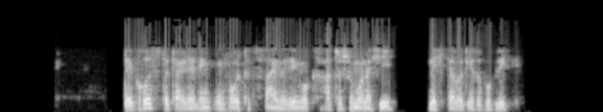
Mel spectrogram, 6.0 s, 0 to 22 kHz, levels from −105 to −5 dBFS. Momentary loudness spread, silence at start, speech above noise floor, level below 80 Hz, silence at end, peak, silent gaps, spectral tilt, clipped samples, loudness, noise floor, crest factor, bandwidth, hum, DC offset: 5 LU; 1.25 s; 44 dB; -44 dBFS; 0.85 s; -2 dBFS; 4.05-4.27 s; -7 dB/octave; under 0.1%; -18 LUFS; -62 dBFS; 18 dB; 11.5 kHz; none; under 0.1%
